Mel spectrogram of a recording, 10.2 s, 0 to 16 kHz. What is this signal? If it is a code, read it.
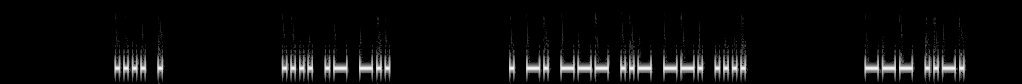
Morse code, heard as a keyed tone, about 28 wpm, 700 Hz. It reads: HE HAD ENOUGH OF
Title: 4x Word-Spacing - Sentences from Top 400 Words - 28wpm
